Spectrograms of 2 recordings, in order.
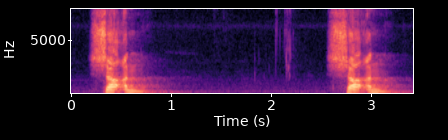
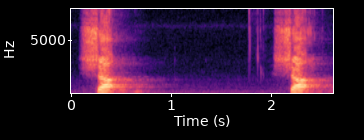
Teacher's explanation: حمزہ ساکن کی آواز تو آ رہی ہے، نون کی آواز ختم ہو گئی ہے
